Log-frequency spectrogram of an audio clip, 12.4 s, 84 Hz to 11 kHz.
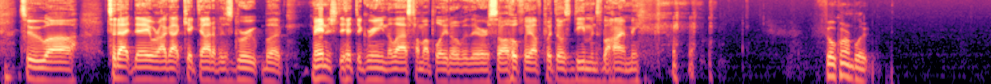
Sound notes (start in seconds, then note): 7.9 laughs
